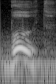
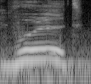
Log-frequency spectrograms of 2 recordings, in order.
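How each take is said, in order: First: The vowel is an open o sound. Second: The vowel is a close oo sound. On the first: The speaker calls it right. "Ich wollt" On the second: The speaker calls it wrong. "Nicht wult"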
